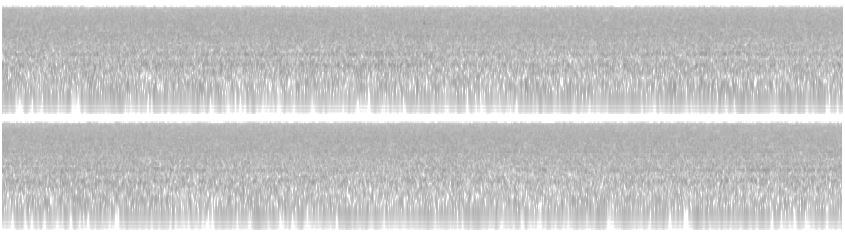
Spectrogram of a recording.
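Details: Steady broadband hiss with a low electrical hum and nothing else.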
